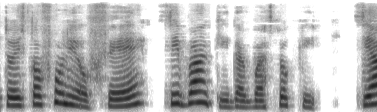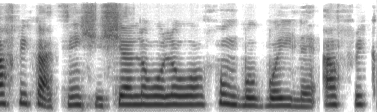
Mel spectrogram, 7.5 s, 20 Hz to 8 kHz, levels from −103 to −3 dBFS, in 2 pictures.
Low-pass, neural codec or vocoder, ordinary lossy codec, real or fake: 7.2 kHz; codec, 16 kHz, 4.8 kbps, FACodec; AAC, 32 kbps; fake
